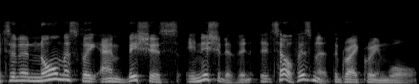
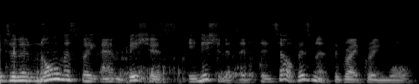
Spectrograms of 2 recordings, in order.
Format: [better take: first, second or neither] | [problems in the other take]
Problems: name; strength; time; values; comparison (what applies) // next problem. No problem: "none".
first | noise reduction (neural mask model DeepFilterNet 3)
